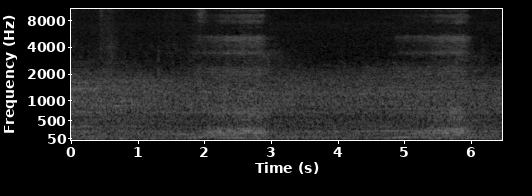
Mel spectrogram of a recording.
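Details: Person sleeping behind a medical student who is studying, recorded for a study-with-me video: low rumbling breaths recurring about every three seconds under room noise, consistent with snoring.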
